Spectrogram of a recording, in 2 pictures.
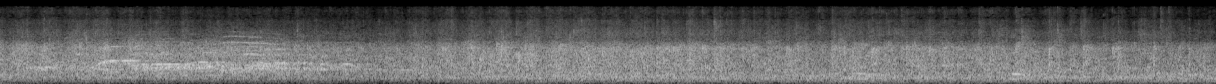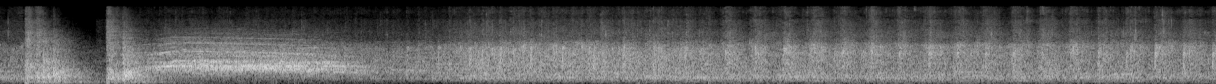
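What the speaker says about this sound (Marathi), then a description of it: "टाळ्या वाजत राहिल्या पाहिजे" Sustained, loud applause from the audience at a SuperX 2025 Java project competition winners' ceremony, celebrating the Care Nexus healthcare team, with one brief dip in the middle before the clapping resumes at full strength.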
